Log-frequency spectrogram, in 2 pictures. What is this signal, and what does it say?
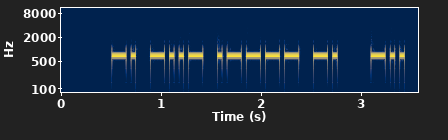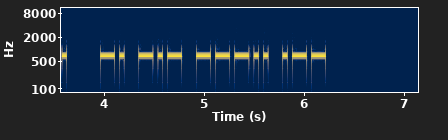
Morse code, heard as a keyed tone, about 25 wpm, 700 Hz. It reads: NX1N DE NK8W
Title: USA Callsign DE Callsign - 4 Characters - 25wpm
